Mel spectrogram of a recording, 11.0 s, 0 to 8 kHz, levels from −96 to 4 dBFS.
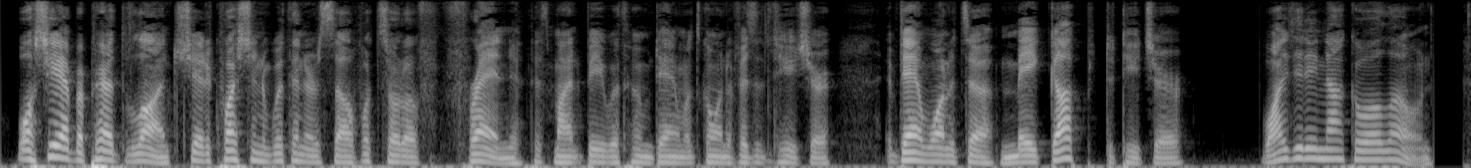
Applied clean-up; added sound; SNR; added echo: none; none; none; none.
